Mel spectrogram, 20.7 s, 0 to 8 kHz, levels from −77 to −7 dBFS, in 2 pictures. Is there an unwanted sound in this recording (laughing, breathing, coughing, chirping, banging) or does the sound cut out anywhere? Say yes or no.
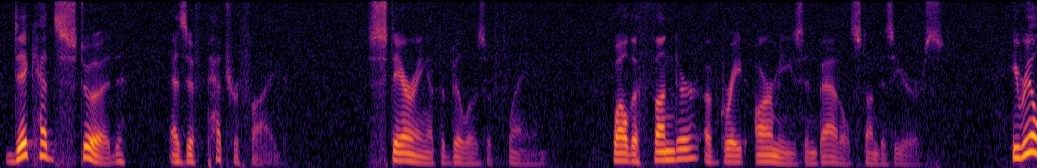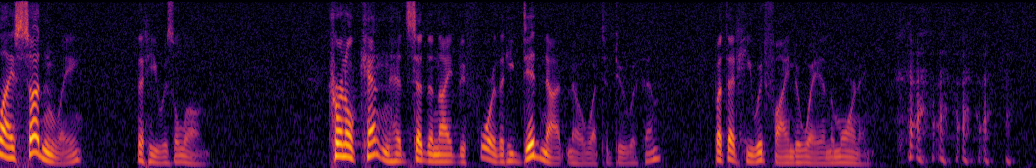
yes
